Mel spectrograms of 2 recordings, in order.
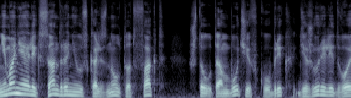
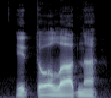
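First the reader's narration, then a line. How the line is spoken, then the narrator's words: Grumbling under breath. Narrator (Russian): пробурчал Фример себе под нос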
